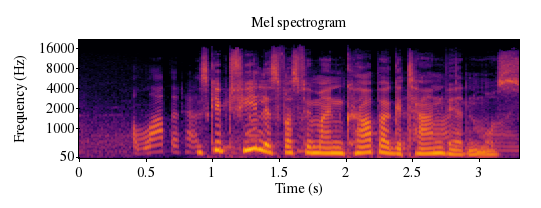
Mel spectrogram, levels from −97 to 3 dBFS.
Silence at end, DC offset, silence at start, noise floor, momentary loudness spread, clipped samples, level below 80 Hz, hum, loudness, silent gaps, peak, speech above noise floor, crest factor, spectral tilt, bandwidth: 0 s; under 0.1%; 0.4 s; -44 dBFS; 13 LU; under 0.1%; -56 dBFS; none; -24 LUFS; none; -10 dBFS; 21 dB; 14 dB; -5.5 dB/octave; 16 kHz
